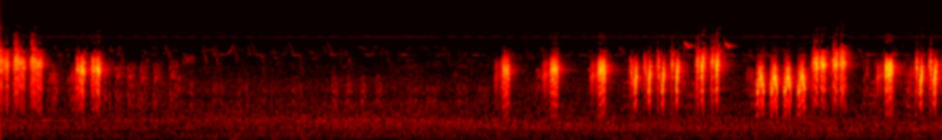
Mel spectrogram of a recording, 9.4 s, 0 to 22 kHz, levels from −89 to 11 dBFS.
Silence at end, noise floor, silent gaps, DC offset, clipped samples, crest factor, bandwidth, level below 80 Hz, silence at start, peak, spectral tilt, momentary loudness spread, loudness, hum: 0 s; -63 dBFS; none; under 0.1%; under 0.1%; 22 dB; 10 kHz; -84 dBFS; 0 s; -6 dBFS; 3.5 dB/octave; 10 LU; -23 LUFS; none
